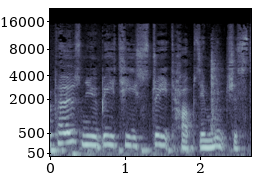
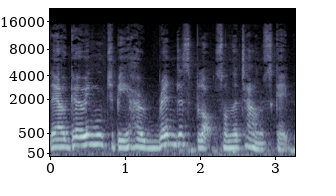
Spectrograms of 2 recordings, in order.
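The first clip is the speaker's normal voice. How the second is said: ordinary delivery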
